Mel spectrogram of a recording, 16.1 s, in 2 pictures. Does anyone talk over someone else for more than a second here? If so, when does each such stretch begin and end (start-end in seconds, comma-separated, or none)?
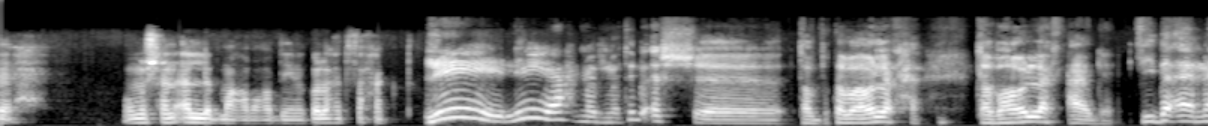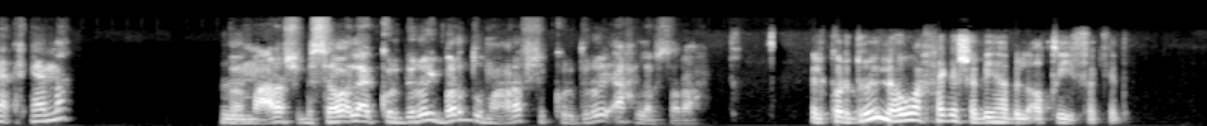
none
